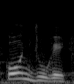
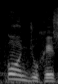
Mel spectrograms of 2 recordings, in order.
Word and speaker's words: cónyuge: temas del matrimonio las las personas en guatemala solemos decir cónyuge pero si usted mira cómo se escribe esa palabra es que sin la u así que la pronunciación correcta por favor siempre va a ser cónyuges o para que lo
